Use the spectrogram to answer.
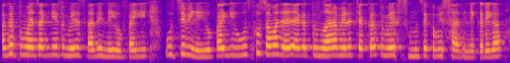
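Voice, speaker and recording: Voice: very high voice, fairly even intonation, fast. Performer voicing a pleading young village woman. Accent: Awadhi. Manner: soft, pleading and coaxing.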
